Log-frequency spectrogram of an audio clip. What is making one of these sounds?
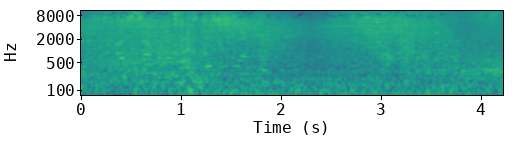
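A large structure in a video game explodes and shatters.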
